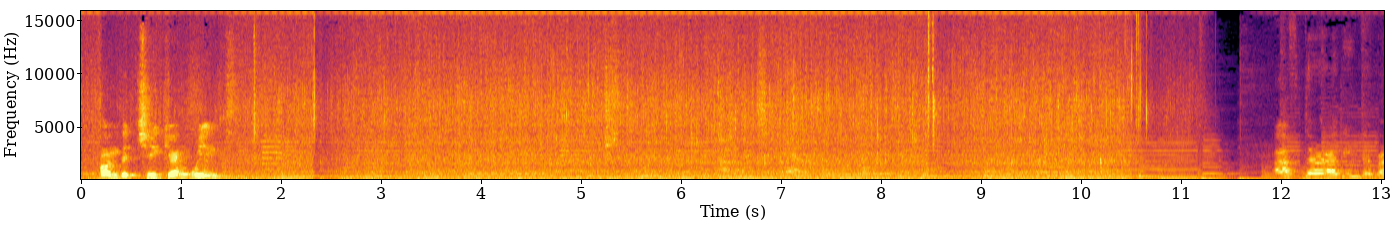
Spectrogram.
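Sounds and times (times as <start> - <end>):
chicken wings sizzling: 0.0 - 11.3
quiet background music: 0.0 - 13.0
sauce pouring: 1.5 - 11.2.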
